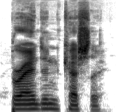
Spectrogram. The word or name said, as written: Kessler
